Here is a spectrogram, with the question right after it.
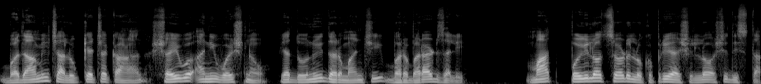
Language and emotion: Goan Konkani, neutral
